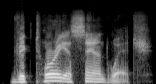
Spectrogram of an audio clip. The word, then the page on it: Victoria sandwich: American English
